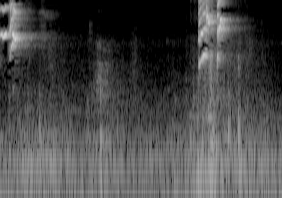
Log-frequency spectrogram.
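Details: Rosy-faced lovebirds, young and parents incubating, give a shrill chirp at the start and a rough double chirp two seconds later, with little else heard.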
